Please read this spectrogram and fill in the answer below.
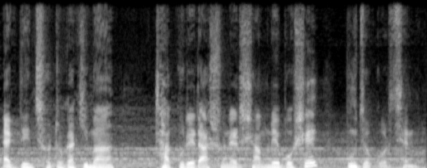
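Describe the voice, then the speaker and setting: A man reading a scripted dramatic story as narrator, expressive and suspenseful. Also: medium pitch, normal speed. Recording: voice over prominent background music. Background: music.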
